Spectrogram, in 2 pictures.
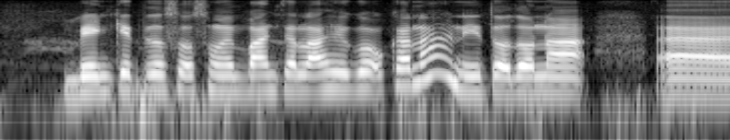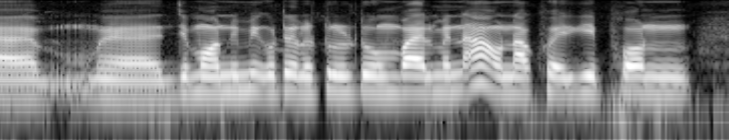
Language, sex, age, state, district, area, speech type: Santali, female, 45-60, West Bengal, Malda, rural, spontaneous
